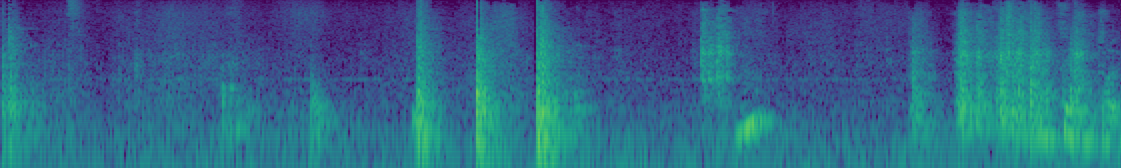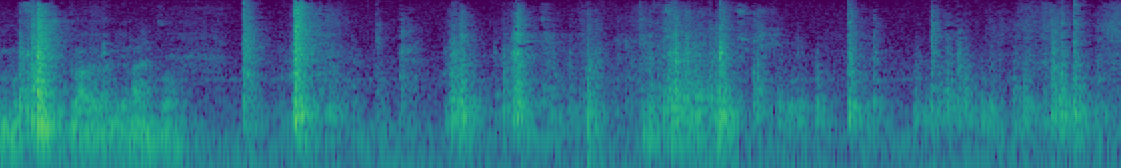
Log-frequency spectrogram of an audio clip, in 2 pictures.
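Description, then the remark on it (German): A drawer is handled: a series of sharp wooden knocks and clacks, then a longer scraping slide as it is pulled out and pushed back, followed by more scattered bumps. “Das brauchen wir nur zu drücken, wenn die Schublade raus ist.”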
